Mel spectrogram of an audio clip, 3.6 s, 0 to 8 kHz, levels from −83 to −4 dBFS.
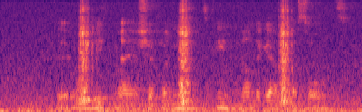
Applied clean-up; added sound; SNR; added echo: none; Clock; -3 dB; reverberation time 0.8 s.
